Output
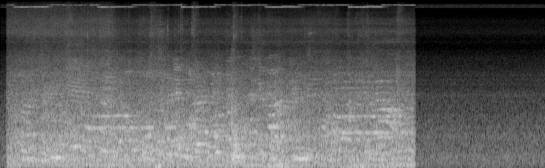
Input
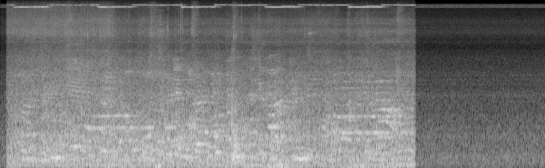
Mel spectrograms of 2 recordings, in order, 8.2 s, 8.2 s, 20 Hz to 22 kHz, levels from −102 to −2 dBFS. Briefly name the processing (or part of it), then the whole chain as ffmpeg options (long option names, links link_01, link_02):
through cloth: -af "highshelf=frequency=3500:gain=-13,volume=-4dB"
